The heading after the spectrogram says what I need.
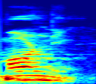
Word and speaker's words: morning: তাহলে দেখেন এখানে ওটা আমাদের এম আর ইস মোর, এম আর মোর, NING নিং, ইস মর্নিং, মর্নিং, বুঝছেন? মর ইস, এটার উচ্চারণ হচ্ছে মর্নিং, আমরা বলি ইস মর্নিং অশুদ্ধভাবে, এটার উচ্চারণ হচ্ছে শুদ্ধভাবে হচ্ছে মর্নিং, ইস ম আর হচ্ছে নিং, মর্নিং।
